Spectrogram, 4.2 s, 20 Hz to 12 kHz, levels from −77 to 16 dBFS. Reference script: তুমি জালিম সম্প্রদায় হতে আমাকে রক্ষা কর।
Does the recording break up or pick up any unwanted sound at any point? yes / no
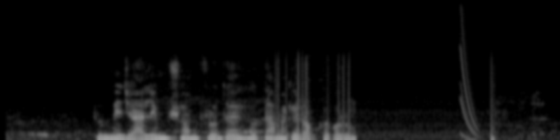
yes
